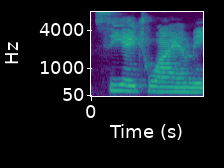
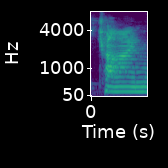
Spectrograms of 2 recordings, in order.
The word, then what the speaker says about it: chyme: that we call khan c-h-y-m-e you hear people sometimes mispronounce it as chime like a doorbell but it's chyme the ch is pronounced like a k this chyme leaves the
